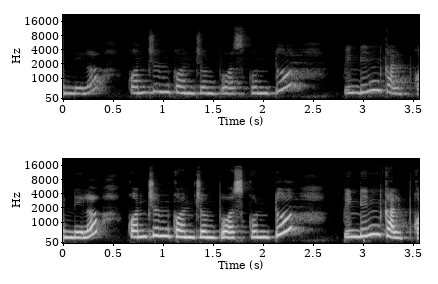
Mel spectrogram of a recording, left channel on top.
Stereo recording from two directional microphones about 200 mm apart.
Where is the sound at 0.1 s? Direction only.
45° right (ahead or behind).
